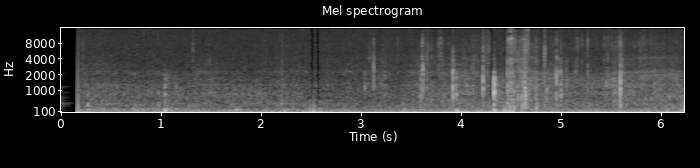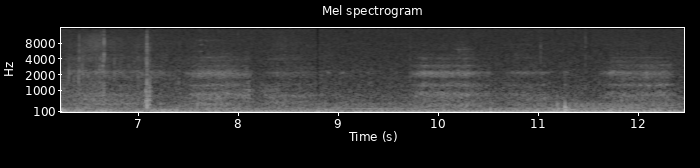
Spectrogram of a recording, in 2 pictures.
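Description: Heavy low rumble of wind buffeting a handheld microphone outdoors, with scattered clicks and knocks from handling.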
